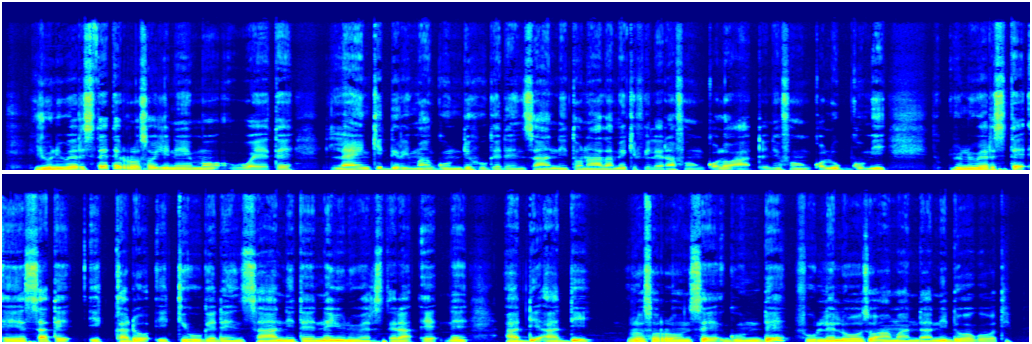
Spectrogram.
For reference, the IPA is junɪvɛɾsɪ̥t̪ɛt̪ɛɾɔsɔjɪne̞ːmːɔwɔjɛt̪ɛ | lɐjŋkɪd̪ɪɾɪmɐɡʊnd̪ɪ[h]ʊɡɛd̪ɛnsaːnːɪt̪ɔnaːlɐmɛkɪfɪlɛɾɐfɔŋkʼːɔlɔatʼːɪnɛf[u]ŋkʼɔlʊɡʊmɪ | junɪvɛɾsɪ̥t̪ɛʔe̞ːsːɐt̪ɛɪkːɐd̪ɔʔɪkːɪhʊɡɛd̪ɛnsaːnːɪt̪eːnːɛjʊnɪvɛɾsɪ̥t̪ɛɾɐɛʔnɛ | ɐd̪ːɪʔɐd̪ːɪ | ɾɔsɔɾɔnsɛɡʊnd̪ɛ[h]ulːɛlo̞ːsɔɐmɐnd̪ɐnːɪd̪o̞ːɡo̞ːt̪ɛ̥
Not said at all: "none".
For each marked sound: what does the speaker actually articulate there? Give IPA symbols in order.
h, ɔ, f

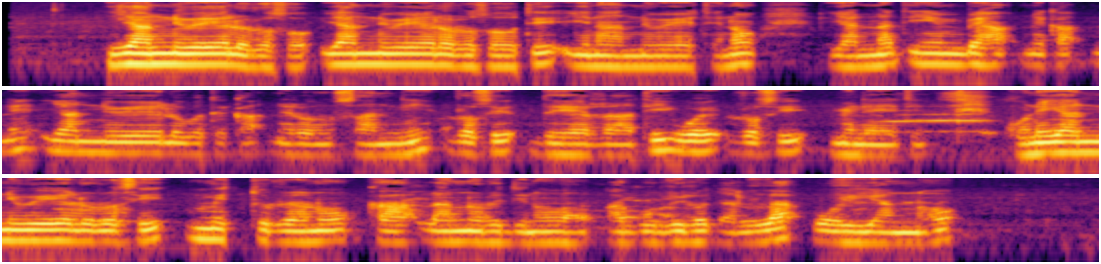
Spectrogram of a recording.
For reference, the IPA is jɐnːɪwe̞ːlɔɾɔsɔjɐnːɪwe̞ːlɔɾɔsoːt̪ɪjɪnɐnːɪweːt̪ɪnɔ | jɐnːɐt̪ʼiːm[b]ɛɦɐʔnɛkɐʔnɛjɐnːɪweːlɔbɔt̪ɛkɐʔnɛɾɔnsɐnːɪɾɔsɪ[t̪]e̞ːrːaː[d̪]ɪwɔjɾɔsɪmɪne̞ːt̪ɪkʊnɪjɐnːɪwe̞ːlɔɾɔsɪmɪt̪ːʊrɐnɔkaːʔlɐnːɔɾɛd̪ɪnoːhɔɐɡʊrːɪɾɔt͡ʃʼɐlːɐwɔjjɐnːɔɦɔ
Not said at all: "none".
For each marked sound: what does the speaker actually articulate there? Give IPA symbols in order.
b, d̪, t̪

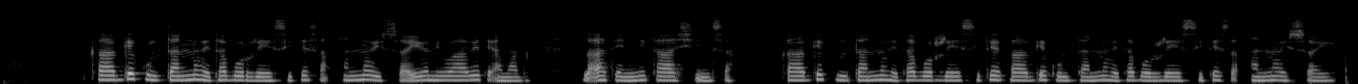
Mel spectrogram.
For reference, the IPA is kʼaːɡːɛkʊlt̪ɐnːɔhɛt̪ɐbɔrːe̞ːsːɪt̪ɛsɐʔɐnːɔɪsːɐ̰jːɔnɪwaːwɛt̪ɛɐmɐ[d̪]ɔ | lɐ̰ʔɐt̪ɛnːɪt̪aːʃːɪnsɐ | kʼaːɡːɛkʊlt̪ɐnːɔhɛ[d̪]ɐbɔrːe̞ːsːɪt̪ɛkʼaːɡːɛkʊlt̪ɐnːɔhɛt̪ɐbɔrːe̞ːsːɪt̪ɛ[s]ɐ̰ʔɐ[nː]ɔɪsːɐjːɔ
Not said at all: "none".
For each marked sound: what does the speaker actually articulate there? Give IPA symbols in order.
d̪, t̪, s, nː

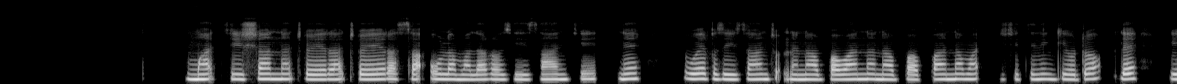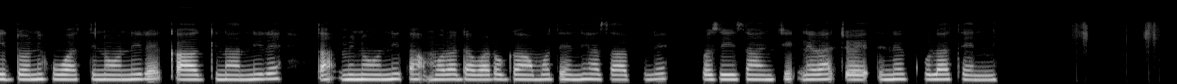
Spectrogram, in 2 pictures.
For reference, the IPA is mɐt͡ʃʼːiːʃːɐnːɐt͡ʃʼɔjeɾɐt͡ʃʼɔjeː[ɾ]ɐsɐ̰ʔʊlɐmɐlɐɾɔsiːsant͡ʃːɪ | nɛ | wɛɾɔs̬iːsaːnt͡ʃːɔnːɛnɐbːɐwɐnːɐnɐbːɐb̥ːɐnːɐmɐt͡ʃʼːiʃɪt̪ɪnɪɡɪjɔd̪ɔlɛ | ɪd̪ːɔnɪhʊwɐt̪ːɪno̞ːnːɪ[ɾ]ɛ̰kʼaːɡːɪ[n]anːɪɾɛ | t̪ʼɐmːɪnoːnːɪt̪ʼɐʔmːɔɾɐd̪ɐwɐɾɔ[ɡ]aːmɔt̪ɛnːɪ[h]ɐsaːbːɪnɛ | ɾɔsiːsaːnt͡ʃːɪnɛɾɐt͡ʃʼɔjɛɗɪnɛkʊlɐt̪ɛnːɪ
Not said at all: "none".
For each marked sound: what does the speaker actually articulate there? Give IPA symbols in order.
ɾ, ɾ, n, ɡ, h

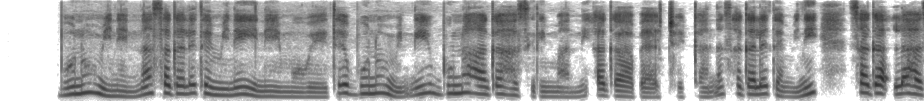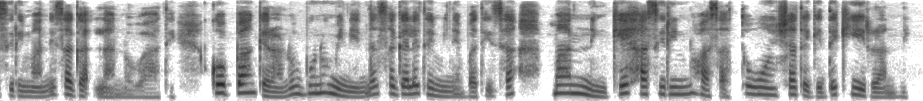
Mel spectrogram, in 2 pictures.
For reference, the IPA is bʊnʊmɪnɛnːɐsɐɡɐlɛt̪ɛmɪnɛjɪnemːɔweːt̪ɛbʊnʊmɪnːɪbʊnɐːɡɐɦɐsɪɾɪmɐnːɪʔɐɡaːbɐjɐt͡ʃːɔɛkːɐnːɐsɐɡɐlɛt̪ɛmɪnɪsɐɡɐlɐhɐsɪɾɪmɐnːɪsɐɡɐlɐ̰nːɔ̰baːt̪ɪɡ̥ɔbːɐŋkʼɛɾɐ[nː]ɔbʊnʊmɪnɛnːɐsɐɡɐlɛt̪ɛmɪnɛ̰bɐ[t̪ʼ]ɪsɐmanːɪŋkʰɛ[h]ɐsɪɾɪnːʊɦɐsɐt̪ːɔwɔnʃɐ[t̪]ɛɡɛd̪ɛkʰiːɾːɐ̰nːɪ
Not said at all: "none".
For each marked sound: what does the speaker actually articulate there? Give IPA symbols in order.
n, t̪, h, t̪

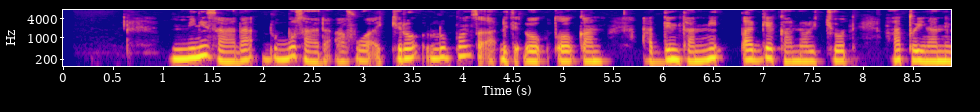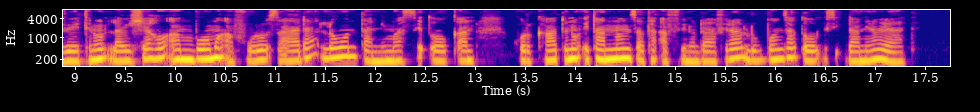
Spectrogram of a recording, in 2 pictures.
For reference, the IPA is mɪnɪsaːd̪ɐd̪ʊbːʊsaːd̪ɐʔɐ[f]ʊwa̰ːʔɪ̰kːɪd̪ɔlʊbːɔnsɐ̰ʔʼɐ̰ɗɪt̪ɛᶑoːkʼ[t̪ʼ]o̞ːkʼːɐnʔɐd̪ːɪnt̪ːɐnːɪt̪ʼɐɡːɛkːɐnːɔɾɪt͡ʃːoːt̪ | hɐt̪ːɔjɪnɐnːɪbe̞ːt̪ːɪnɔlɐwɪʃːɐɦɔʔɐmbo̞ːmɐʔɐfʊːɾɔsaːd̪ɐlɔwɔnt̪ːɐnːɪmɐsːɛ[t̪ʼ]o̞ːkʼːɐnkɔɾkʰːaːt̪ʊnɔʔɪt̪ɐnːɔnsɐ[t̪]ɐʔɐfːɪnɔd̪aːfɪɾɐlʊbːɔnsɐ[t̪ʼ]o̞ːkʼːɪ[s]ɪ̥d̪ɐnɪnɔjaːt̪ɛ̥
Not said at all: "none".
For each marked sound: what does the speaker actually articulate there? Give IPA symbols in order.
f, t̪ʼ, t̪ʼ, t̪, t̪ʼ, s

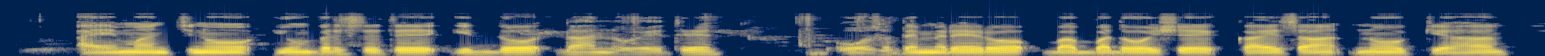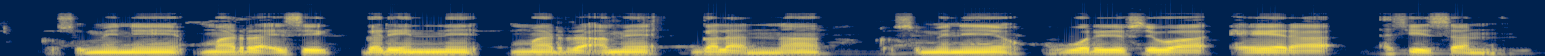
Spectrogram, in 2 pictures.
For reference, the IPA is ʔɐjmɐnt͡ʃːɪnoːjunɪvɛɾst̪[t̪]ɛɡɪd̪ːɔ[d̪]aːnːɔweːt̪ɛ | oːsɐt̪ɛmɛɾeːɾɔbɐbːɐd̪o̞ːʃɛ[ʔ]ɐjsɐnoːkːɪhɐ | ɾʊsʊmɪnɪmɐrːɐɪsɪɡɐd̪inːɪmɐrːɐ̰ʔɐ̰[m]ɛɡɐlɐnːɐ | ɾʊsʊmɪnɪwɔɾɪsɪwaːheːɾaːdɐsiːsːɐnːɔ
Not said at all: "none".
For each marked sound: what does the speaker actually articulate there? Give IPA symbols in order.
t̪, d̪, k, m

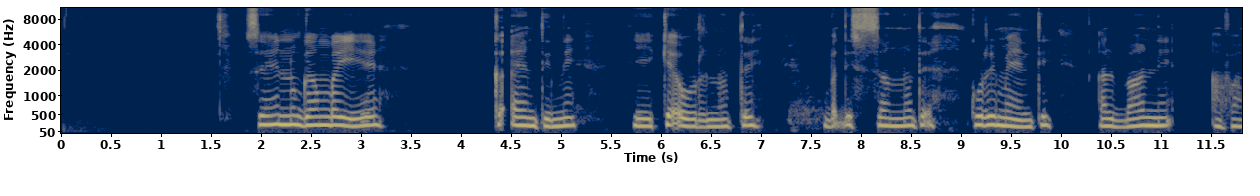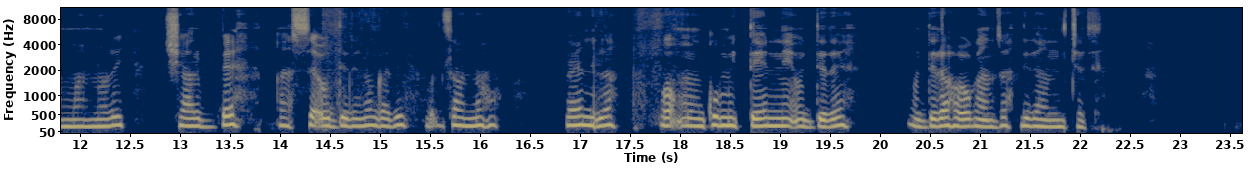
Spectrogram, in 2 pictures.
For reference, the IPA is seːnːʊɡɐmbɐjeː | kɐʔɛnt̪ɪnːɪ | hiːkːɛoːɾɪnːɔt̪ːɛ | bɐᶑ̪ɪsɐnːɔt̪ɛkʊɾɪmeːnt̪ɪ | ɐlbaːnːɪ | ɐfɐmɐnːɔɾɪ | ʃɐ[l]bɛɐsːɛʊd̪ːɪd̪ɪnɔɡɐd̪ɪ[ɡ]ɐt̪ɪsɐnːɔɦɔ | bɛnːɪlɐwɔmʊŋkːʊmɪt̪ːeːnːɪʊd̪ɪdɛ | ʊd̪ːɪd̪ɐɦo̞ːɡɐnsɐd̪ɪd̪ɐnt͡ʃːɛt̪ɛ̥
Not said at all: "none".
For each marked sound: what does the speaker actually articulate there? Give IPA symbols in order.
ɾ, b

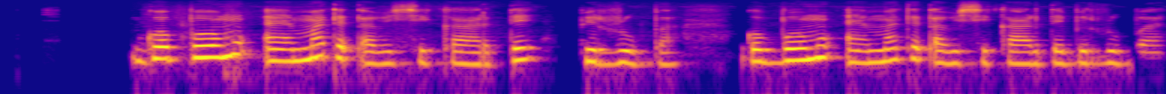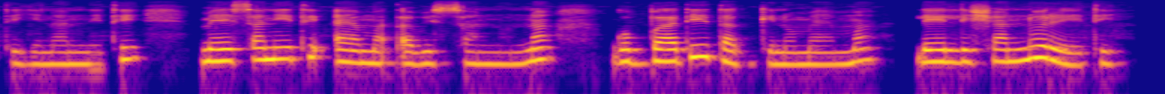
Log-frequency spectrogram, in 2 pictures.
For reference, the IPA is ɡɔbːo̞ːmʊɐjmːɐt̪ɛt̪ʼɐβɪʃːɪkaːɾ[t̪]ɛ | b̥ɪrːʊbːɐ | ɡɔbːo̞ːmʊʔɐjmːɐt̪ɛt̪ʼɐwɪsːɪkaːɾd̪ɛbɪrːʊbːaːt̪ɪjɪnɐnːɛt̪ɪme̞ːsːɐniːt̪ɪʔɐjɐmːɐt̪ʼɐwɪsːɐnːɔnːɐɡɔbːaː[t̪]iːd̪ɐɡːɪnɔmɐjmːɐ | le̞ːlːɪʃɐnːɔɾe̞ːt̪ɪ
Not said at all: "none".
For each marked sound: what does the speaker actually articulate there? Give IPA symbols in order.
d̪, d̪

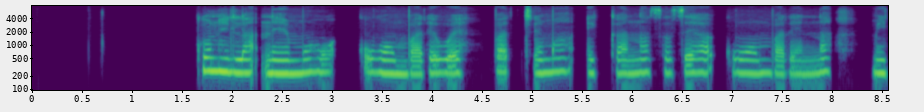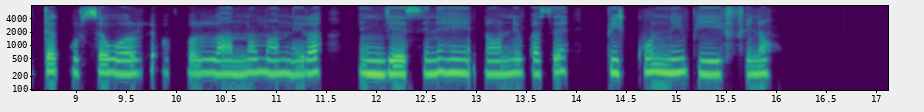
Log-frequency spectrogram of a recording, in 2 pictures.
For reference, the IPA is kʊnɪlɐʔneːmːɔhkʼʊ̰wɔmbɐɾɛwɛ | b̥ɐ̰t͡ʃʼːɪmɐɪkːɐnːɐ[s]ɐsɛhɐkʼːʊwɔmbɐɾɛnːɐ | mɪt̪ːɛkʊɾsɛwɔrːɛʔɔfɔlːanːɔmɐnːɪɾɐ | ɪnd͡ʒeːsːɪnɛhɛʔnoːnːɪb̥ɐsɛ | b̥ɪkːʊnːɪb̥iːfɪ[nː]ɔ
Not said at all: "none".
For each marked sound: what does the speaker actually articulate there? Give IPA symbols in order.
s, n

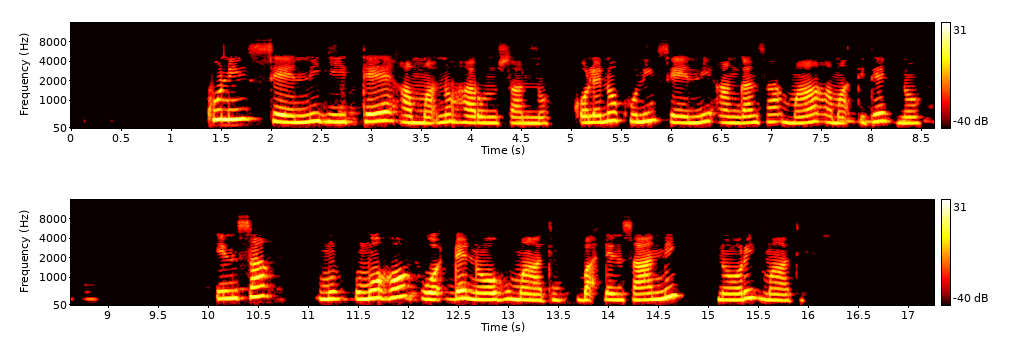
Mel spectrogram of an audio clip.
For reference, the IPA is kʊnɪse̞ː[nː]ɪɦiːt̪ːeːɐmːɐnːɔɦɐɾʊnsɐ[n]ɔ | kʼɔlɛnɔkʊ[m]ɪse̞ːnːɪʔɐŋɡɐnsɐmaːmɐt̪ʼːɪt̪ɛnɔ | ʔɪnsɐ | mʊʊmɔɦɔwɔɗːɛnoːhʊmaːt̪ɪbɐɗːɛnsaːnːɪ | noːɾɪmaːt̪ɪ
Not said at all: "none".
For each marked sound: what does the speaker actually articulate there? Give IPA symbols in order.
nː, nː, n

